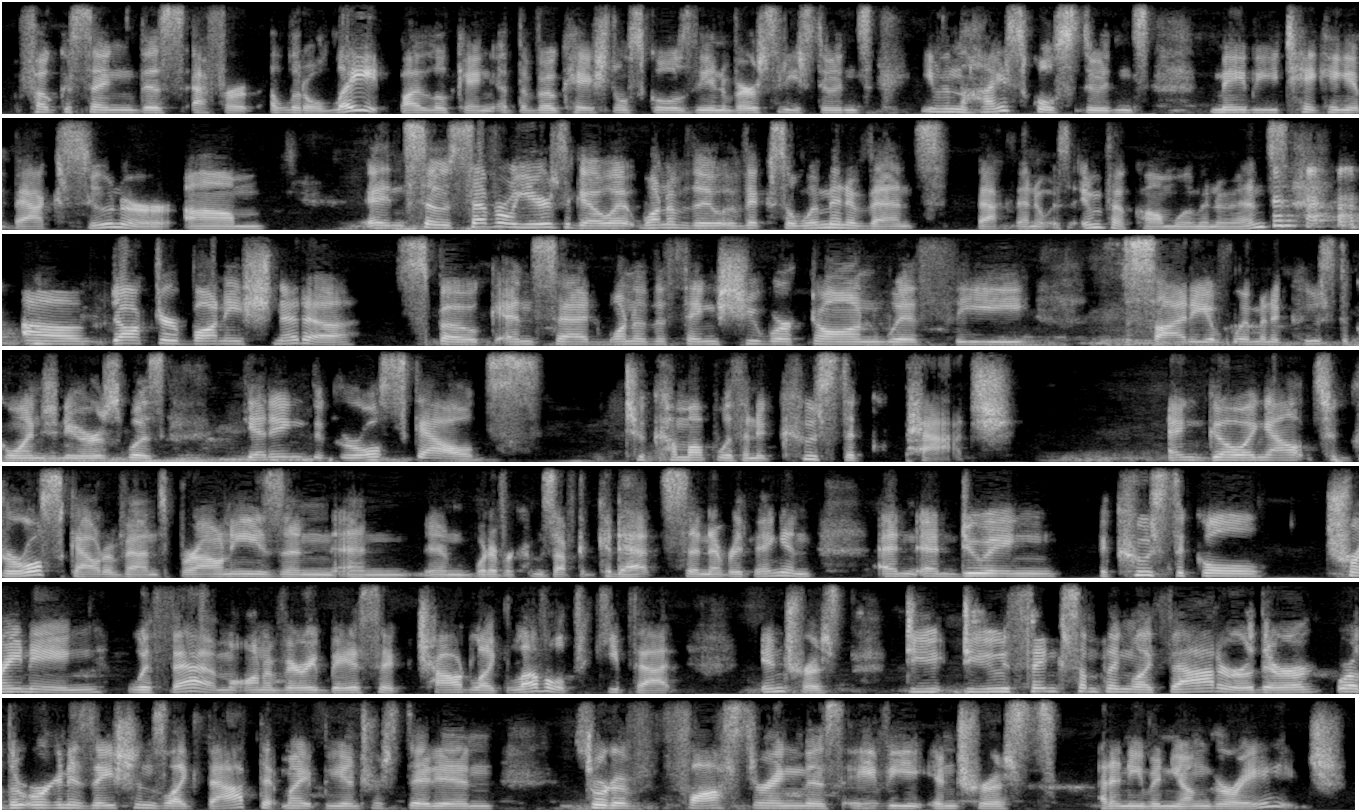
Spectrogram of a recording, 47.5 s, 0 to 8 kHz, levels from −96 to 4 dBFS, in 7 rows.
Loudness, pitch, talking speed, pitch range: -20 LUFS, 170 Hz, 185 wpm, 155-185 Hz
